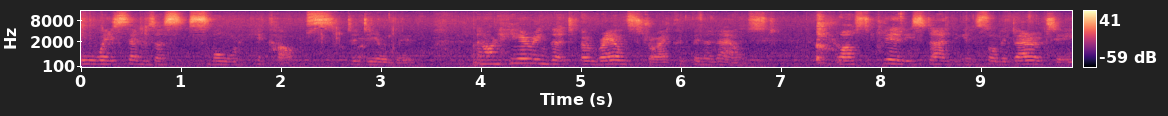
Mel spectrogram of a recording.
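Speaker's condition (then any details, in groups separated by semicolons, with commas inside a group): No condition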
